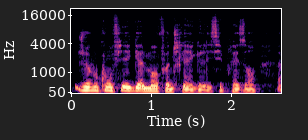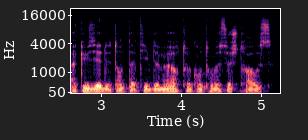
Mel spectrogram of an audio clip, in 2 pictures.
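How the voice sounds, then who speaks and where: A man voicing a stern, quick-tempered male police inspector who speaks severely and commandingly. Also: on the low side, dark tone, slightly rough. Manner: severe, commanding, then explosive.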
